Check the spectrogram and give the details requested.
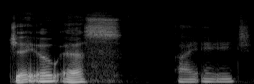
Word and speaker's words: Josiah: J-O-S. I-A-H. Yep. Okay. Mirabelle, it's a long one. M-I-R-A-B-E-L-E. Okay. And Ariel, which is A-R-I-E-L-E. A-R-I-E-L-E. Okay, so I have, and it's actually, Josiah. you pronounce the J, Josiah Yep.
